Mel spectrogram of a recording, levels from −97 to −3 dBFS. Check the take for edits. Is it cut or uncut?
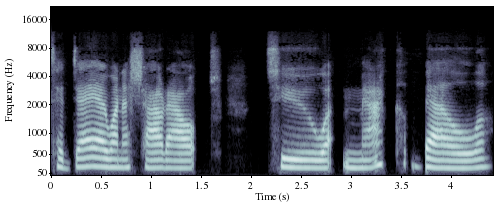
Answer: uncut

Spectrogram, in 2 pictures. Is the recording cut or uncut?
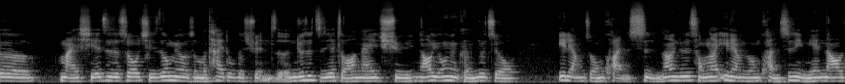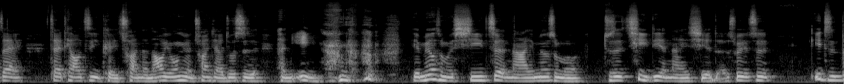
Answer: uncut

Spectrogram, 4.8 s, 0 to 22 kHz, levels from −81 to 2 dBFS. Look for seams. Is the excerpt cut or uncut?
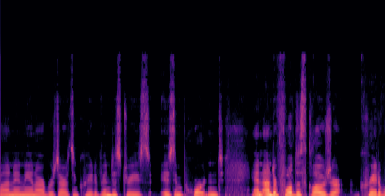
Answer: uncut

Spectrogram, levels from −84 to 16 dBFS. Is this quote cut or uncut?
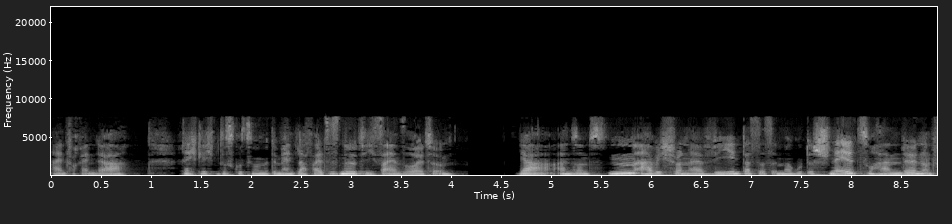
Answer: uncut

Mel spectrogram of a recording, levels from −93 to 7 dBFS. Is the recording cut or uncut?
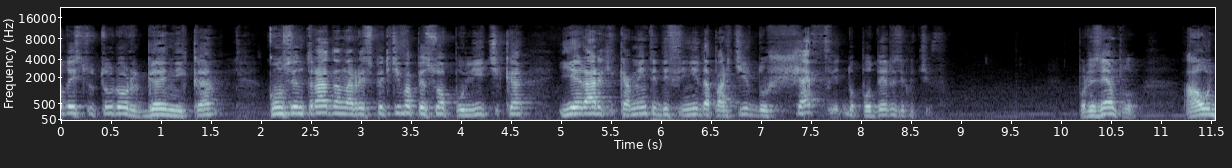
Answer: uncut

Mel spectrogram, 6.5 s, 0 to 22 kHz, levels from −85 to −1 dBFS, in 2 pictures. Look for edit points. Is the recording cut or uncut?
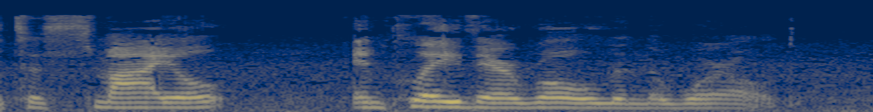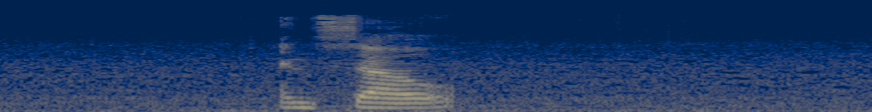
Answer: cut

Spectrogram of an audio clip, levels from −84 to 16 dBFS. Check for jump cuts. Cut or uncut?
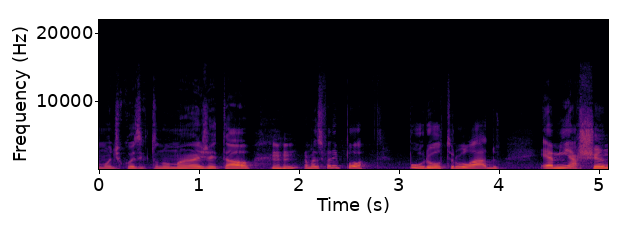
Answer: cut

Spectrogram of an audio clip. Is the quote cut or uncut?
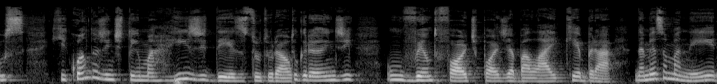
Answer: cut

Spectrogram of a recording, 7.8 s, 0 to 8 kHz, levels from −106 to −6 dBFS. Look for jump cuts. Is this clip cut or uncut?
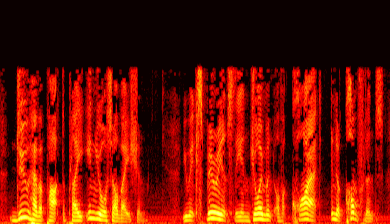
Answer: uncut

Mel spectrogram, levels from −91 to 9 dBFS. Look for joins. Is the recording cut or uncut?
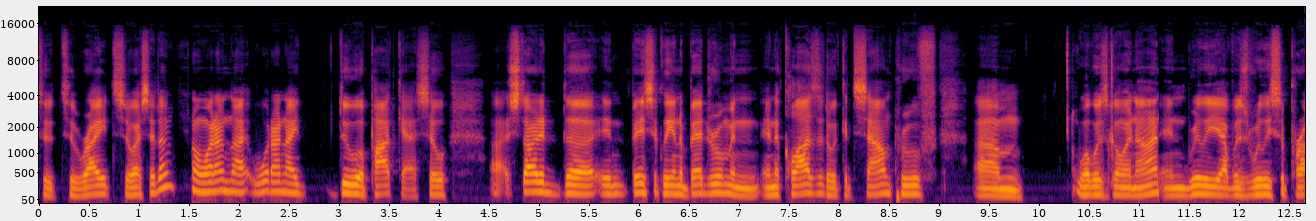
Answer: cut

